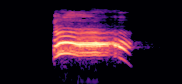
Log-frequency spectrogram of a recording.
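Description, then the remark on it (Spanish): A man lets out one loud, drawn-out shout of about a second, forceful, then it cuts off into silence. It sounds like a voice imitating a commanding yell. “cómo grita, Dios mío.”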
